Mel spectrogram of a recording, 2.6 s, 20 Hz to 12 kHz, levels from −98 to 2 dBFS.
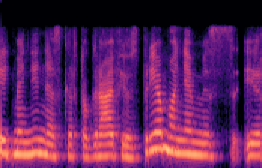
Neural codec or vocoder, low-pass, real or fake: none; 7.2 kHz; real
